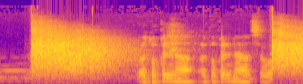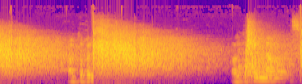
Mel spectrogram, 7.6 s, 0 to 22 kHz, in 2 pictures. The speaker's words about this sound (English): In one scene, an interview with 2 activists in the city of Daraya keeps getting interrupted by distant gunfire.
